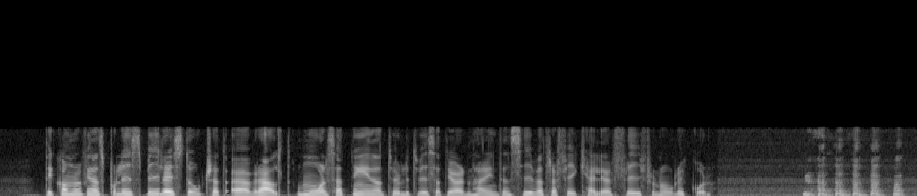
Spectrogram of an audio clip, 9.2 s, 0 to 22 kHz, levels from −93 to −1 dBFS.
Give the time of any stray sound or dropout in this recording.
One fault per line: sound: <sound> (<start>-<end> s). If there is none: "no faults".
sound: laugh (8.0-9.1 s)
